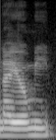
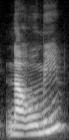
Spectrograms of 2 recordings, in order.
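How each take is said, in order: First: The name has an English pronunciation. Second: The name has a German pronunciation. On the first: This is what she calls herself internationally. "as I'm more international now, I would always refer to myself as Naomi" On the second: This is what people in Germany call her. "in Germany, everybody calls me Naomi"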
